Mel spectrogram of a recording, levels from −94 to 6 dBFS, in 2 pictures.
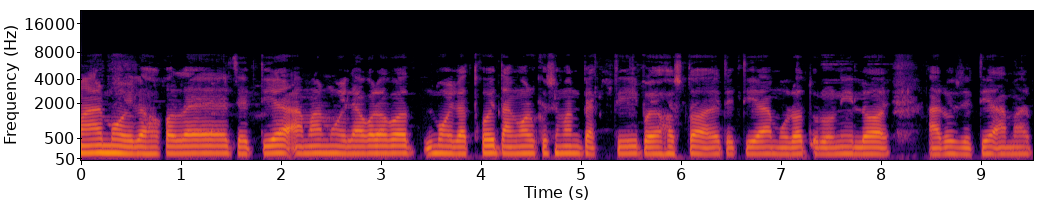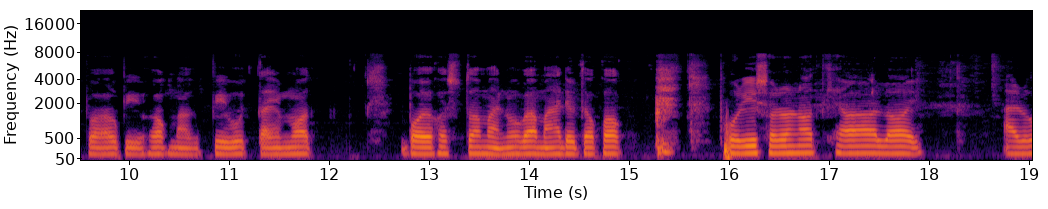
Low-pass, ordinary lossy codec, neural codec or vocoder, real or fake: none; none; none; real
